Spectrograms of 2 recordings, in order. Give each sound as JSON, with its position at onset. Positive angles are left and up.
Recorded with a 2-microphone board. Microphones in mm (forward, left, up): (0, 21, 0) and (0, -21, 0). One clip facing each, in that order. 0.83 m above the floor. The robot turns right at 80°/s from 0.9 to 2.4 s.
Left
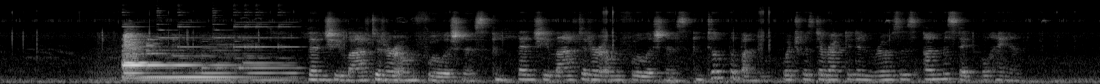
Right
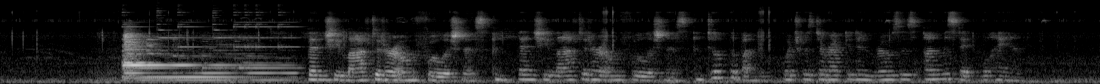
{"t": 1.2, "sound": "a chime", "azimuth_deg": 65, "distance_m": 1.2}
{"t": 3.1, "sound": "a woman speaking", "side_deg": -30, "distance_m": 0.9}
{"t": 5.2, "sound": "a woman speaking", "side_deg": 35, "distance_m": 2.5}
